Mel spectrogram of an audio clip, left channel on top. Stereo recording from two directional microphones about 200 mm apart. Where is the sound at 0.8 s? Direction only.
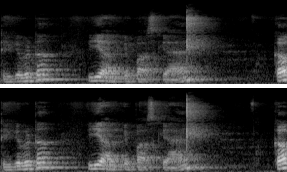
50° right (ahead or behind).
